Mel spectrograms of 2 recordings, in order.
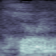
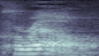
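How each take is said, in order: First: It sounds like the word coral. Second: It sounds like the brand name Corel. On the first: This is the intended pronunciation. "you can pronounce it like this, like a coral reef" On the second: Someone else once said it this way. "I heard somebody actually, this is true, Corel"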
